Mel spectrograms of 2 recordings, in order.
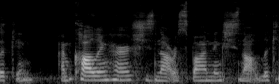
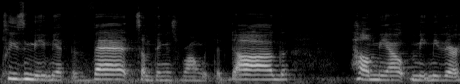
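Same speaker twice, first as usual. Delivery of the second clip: crying, begging, bawling, tearful pleading voice; 4 dB louder than usual. Retelling calling their dad on the way to the vet, imitating own crying plea. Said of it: "All this time I'm crying, I'm bawling".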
